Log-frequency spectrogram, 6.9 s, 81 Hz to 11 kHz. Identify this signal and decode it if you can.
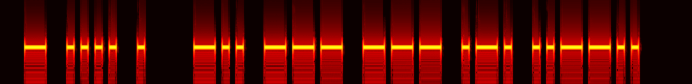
Morse code, heard as a keyed tone, about 17 wpm, 700 Hz. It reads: THE DOOR?
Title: Sentences from Top 1000 Words - Review Part 4 - 17wpm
